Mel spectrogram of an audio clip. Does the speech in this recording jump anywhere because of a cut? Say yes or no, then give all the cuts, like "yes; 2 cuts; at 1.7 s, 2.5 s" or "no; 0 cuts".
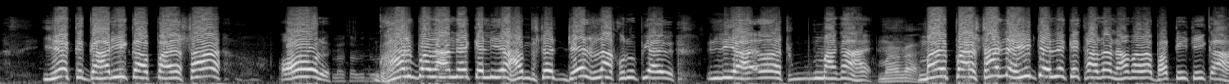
no; 0 cuts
